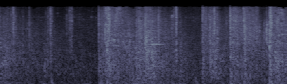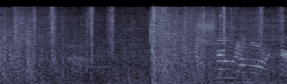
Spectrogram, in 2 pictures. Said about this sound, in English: Shoot them, Arthur, before they blow us to high hell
